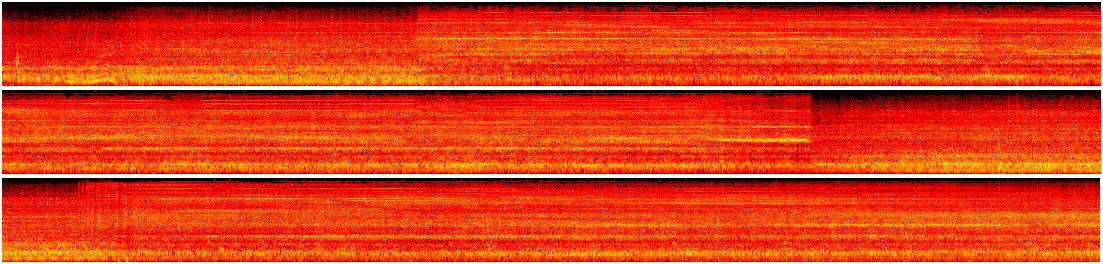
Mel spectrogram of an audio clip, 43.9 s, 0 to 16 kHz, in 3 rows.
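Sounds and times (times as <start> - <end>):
motor hum: 0.0 - 8.3, 25.4 - 43.9
band saw cutting wood: 0.0 - 43.9.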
